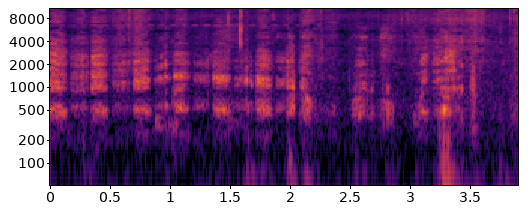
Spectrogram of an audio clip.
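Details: Labrador dog panting while out playing: steady, rhythmic, breathy pants, about three each second, with a sharp knock near the end.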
